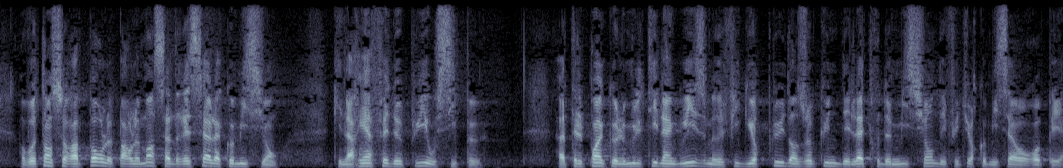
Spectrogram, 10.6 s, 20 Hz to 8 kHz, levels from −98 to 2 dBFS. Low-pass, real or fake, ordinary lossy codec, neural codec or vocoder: none; real; none; none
